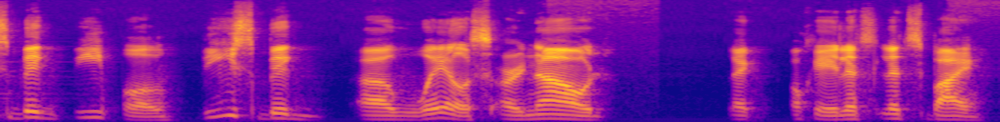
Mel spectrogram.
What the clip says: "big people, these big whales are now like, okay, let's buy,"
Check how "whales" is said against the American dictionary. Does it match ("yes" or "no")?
no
